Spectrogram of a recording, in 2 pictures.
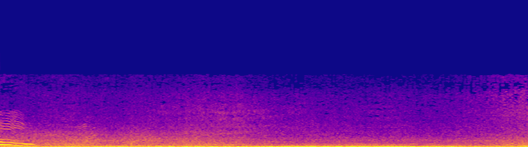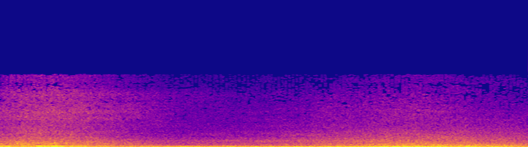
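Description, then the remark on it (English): Waves surge along a port on a dark night in a steady, rushing wash, swelling louder every few seconds over a constant low rumble, fairly loud throughout. “It's a dark night, black as ink. All along the port, the waves are coming up.”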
